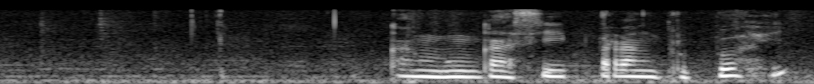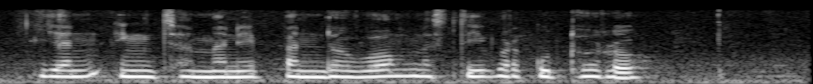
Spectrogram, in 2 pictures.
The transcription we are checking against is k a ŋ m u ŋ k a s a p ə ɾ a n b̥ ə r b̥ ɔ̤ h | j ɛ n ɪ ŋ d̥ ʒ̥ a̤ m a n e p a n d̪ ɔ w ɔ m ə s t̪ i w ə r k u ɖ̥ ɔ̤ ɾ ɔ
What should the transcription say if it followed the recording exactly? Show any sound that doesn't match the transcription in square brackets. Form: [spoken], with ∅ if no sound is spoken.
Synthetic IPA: k a ŋ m u ŋ k a s [i] p ə ɾ a [ŋ] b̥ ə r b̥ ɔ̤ h | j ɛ n ɪ ŋ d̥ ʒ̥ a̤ m a n e p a n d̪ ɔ w ɔ m ə s t̪ i w ə r k u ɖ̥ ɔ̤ ɾ ɔ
